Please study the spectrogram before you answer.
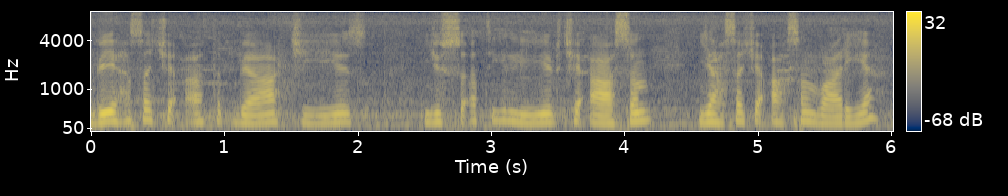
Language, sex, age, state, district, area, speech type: Kashmiri, male, 30-45, Jammu and Kashmir, Kulgam, rural, spontaneous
